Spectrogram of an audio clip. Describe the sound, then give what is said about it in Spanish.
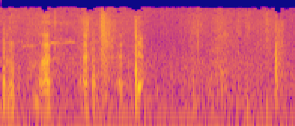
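Footsteps of a girl running while other people walk, heard as a few soft, irregular taps and scuffs at moderate to low volume. “La niña corre mientras ellos pasean.”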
